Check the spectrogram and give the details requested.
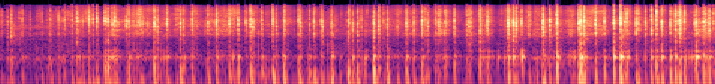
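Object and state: Large paper cup tapped rapidly.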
